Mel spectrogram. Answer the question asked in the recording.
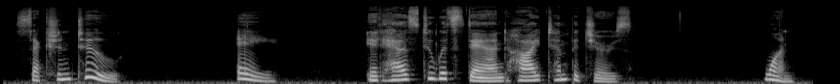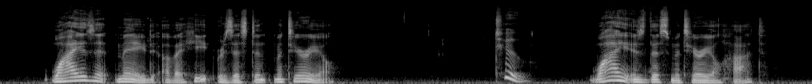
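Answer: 1: Why is it made of a heat-resistant material?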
